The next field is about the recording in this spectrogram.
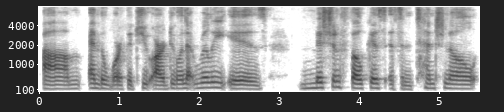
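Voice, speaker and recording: A woman's voice: rumbling low, a little mellow, no room sound. A woman speaking as a podcast host, conversationally leading an interview. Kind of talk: warm-up interview questions, conversational.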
